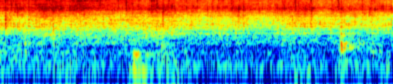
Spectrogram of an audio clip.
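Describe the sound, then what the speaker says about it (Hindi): Chicken and turnip fry in a pan with a loud, constant close sizzle, broad and steady, with a couple of soft knocks from a utensil partway through and no talk. "इसको मैं फ्राई करता हूँ"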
